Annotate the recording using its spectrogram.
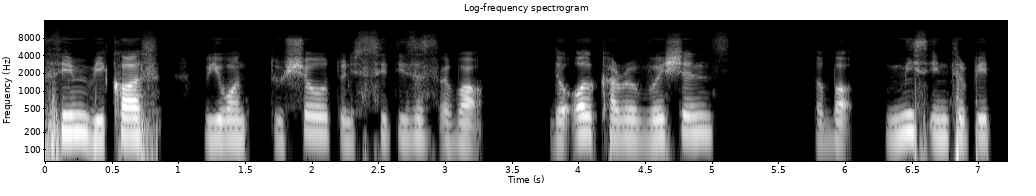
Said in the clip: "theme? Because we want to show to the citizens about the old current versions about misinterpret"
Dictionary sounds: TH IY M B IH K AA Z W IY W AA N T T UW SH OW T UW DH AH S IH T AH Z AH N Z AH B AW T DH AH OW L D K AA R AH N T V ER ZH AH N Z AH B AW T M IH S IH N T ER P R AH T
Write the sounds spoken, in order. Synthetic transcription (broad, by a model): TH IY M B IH K AA S W IY W AA N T T UW SH OW T UW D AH S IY T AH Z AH N S AH B AW T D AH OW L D K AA R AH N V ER SH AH N S AH B AW T M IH S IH N T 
